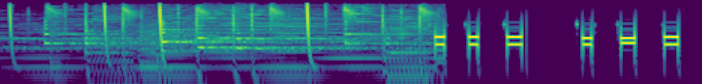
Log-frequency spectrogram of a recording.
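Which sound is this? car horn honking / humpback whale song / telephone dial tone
telephone dial tone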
